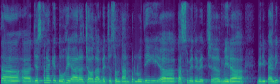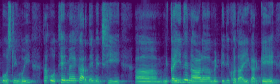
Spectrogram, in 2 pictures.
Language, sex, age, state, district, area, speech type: Punjabi, male, 30-45, Punjab, Amritsar, rural, spontaneous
